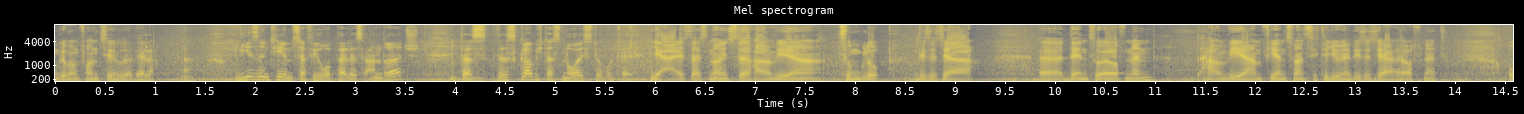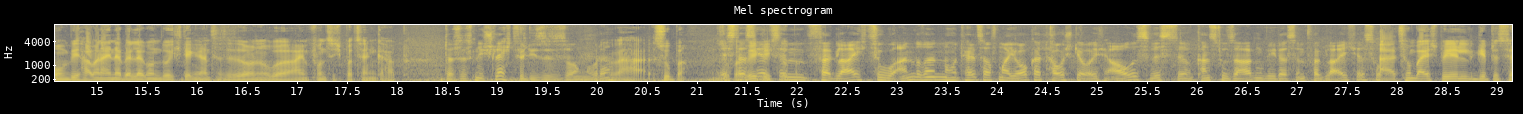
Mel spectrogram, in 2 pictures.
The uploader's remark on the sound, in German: Von den Counterdays live Mallorca 2021. Oktober fand eines der ersten großen touristischen Live-Events statt.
